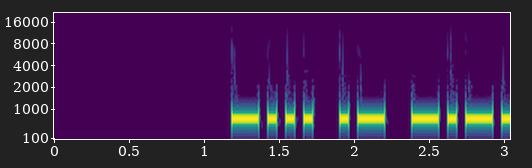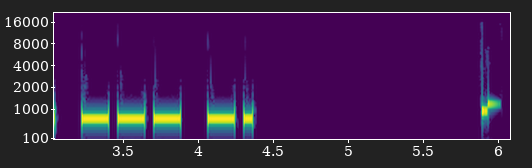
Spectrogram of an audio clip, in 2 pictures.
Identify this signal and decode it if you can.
Morse code, heard as a keyed tone, about 20 wpm, 690 Hz. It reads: BACON
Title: Difficult Words with Hints - 20wpm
